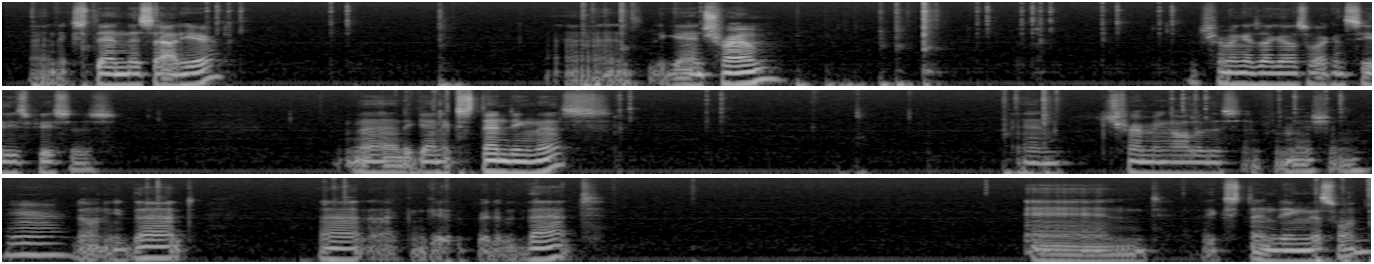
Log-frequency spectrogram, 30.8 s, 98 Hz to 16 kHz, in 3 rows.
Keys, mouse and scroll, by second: 0.0-0.7 typing, 3.1 Escape, 4.3 r, 4.4 space, 6.0 Escape, 6.1-7.0 typing, 9.0 Escape, 9.5 space, 12.9-13.8 typing, 16.3 Escape, 17.3-18.2 typing, 22.6 Escape, 23.7 BackSpace, 24.9 space, 30.0-30.8 typing.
